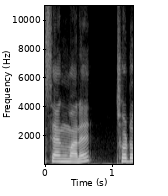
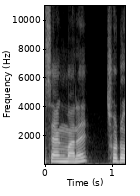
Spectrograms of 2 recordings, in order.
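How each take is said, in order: Both takes have the same delivery.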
